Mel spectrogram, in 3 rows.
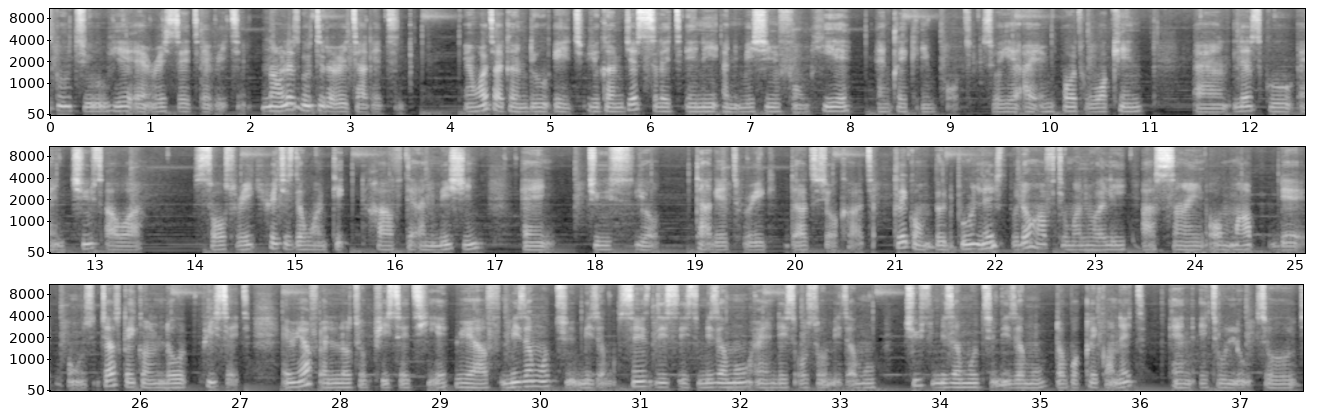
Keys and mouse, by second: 0.6 click, 1.0 click, 1.6 click, 3.1 click, 3.9 shift+middle drag, 8.7 click, 9.4-10.1 middle drag, 12.6 click, 14.9 click, 17.1 click, 19.5 click, 21.5 click, 22.6 middle click, 26.4 click.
